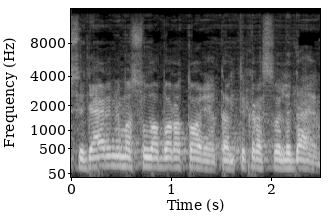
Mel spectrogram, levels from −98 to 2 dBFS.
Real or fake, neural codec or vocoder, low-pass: fake; vocoder, 44.1 kHz, 128 mel bands, Pupu-Vocoder; 14.4 kHz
